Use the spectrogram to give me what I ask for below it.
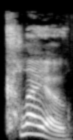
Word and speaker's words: Kleio: Finally, for this week's news, we have a UK company called, and I'm going to pronounce them, Kleio, because I think that name is ancient Greek in its origin.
